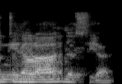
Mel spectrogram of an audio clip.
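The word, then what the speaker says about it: तिमिरान्धस्य: So you notice the first A is long and the others are short. So Timirandasya. Timirandasya. TH is pronounced as the or the. Timirandas. Dhas. Timirandasya. The H is pronounced. It's not dropped.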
